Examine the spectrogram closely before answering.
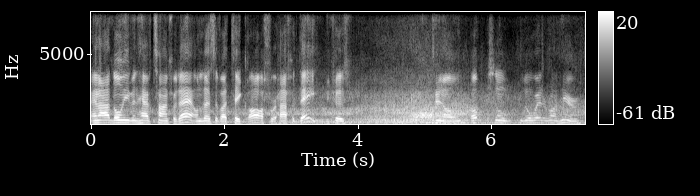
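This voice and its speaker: With noticeable background noise behind him, a man talks at a moderate pace in a fairly high voice with fairly even intonation. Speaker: fitness vlogger, former trucker. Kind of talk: casual vlog while walking and running outdoors.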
